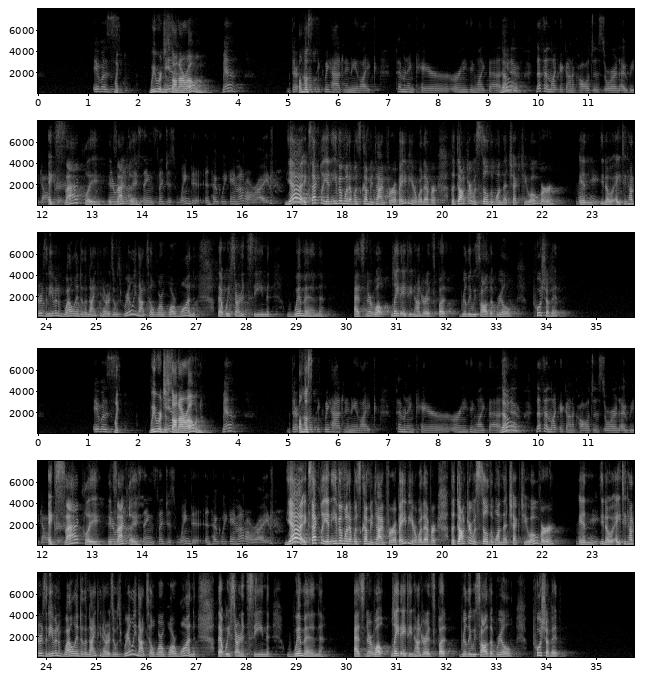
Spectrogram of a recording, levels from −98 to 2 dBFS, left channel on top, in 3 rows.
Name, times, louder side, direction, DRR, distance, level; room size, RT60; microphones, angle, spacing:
voice 1, 1.1-1.6 2.3-3.0 3.7-4.0 5.0-9.7 10.0-12.5 13.4-16.8 22.7-23.2, right 1 dB, 10° right, 6 dB, 1.1 m, -45 dB
voice 2, 2.2-3.3 5.2-5.4 9.2-9.6 12.1-13.9 16.9-22.2 22.7-28.5 28.8-29.6 30.2-32.0 32.3-33.3 33.8-34.3, right 5 dB, 70° right, 12 dB, 0.9 m, -30 dB
28.0 x 15.5 x 9.8 m, 0.71 s
head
